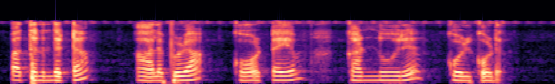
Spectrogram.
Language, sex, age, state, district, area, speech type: Malayalam, female, 18-30, Kerala, Pathanamthitta, rural, spontaneous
